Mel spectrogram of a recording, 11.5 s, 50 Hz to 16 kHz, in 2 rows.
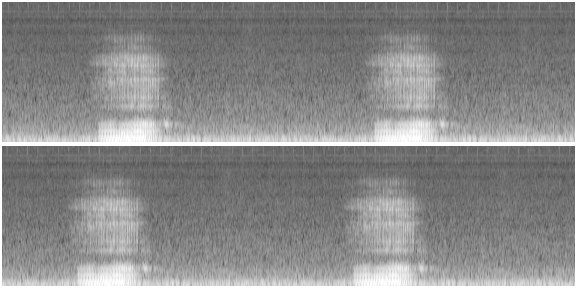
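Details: Snoring during sleep: loud, regular, rattling snores, about 22 a minute, each a deep vibrating rumble on the in-breath, with quiet gaps between.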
